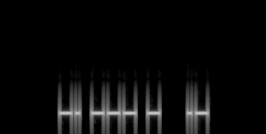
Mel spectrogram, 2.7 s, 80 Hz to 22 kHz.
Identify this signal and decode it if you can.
Morse code, heard as a keyed tone, about 30 wpm, 700 Hz. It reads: NOT A
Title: Sets of 2 Words 30wpm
